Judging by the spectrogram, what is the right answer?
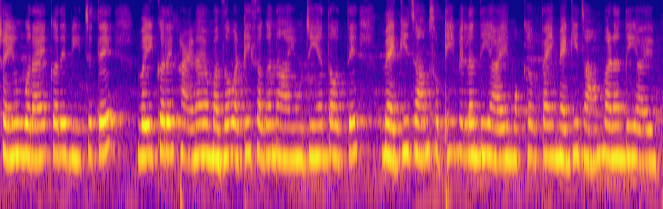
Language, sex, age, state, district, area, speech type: Sindhi, female, 18-30, Maharashtra, Thane, urban, spontaneous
